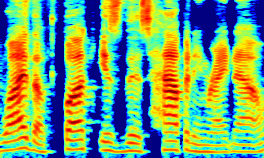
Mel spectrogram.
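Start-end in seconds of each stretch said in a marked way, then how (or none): none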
